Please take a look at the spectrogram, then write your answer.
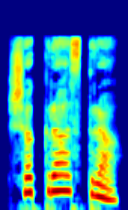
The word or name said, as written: ಶಕ್ರಾಸ್ತ್ರ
